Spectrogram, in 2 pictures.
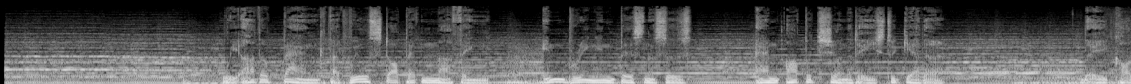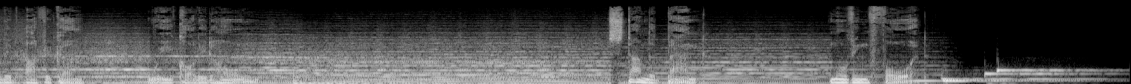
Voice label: African English, African Male; Standard Bank Leadership

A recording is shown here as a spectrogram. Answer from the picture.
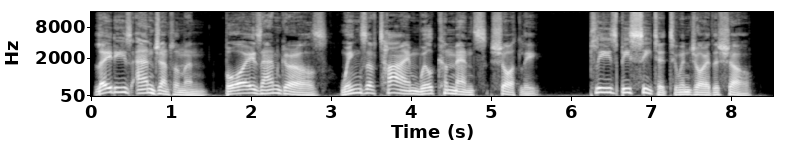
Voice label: Asian English Announcement

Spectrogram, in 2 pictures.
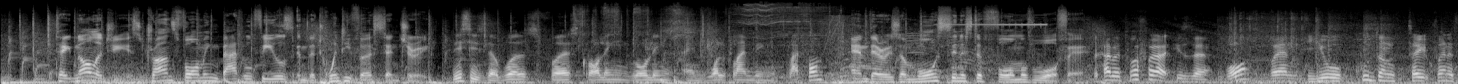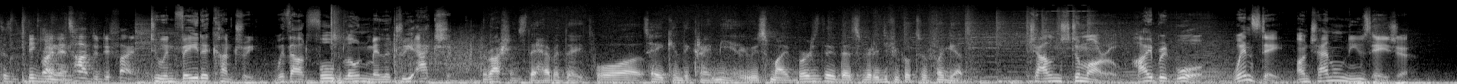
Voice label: Asian English TRAILER; CT2 HYBRID WAR

